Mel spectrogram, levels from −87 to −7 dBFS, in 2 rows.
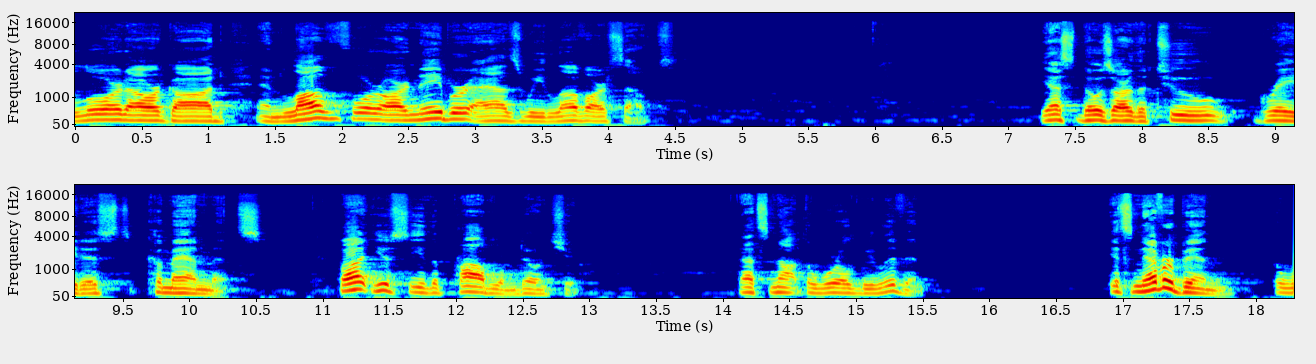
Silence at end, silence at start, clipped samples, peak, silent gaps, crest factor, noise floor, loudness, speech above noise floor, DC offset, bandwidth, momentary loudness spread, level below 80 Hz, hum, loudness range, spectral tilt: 0 s; 0 s; under 0.1%; -4 dBFS; 15.74-15.79 s, 16.08-16.31 s, 16.40-16.58 s; 18 dB; -78 dBFS; -21 LUFS; 58 dB; under 0.1%; 17 kHz; 16 LU; -70 dBFS; none; 9 LU; -7.5 dB/octave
